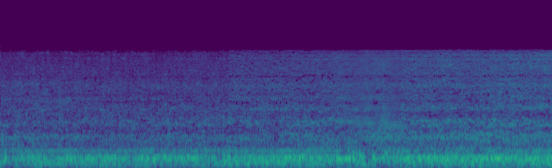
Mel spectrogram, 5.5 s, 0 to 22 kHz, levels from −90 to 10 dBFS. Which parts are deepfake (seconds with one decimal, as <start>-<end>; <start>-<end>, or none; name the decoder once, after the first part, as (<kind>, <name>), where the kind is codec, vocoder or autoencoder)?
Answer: 3.4-4.0 (vocoder, Vocos)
